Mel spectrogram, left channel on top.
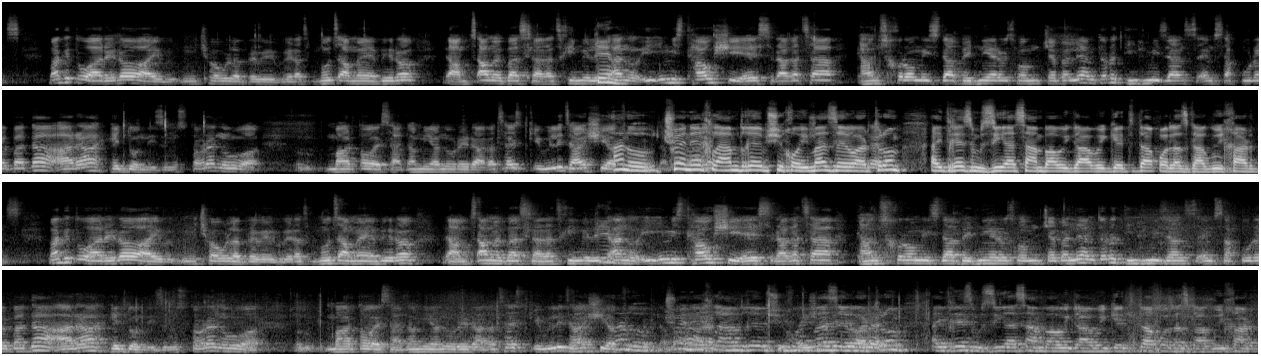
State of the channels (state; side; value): normal; both; correlation -0.15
